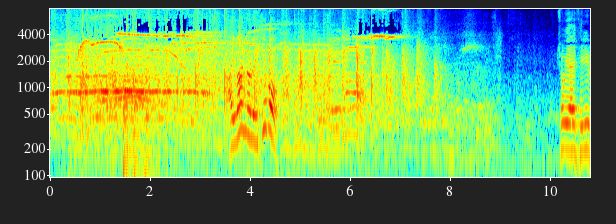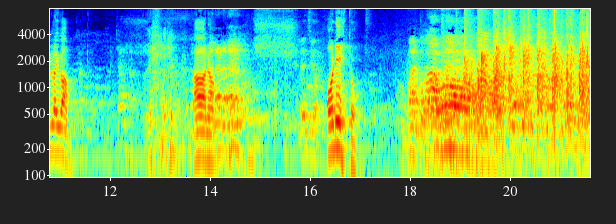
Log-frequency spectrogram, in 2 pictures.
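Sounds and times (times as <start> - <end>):
audience applause: 0.0 - 8.1, 18.6 - 21.5
speech: 3.6 - 4.7, 10.2 - 11.3, 13.0 - 15.0, 15.8 - 17.0, 17.9 - 19.6
laughter: 12.7 - 15.0, 17.8 - 20.4.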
